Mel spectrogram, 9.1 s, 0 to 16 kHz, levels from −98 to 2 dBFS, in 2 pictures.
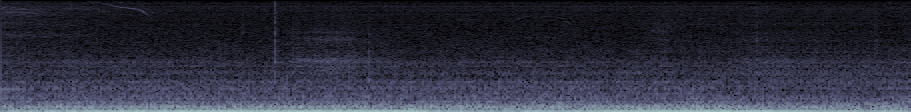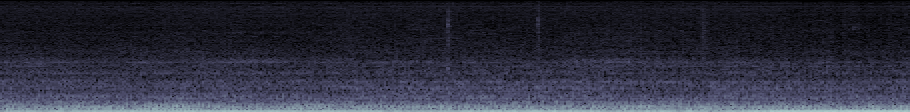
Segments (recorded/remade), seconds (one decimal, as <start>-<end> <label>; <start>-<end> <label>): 0.0-3.7 recorded; 3.7-6.3 remade; 6.3-7.6 recorded; 7.6-8.1 remade; 8.1-9.1 recorded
